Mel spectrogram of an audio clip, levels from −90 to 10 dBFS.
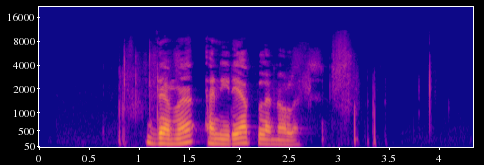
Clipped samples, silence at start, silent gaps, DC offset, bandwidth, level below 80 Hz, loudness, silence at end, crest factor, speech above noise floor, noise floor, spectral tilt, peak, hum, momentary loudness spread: under 0.1%; 1.05 s; none; under 0.1%; 9 kHz; -74 dBFS; -21 LUFS; 1.3 s; 22 dB; 54 dB; -75 dBFS; -7.5 dB/octave; -2 dBFS; none; 19 LU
